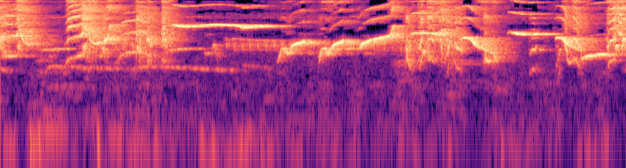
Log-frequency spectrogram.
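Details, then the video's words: Oriental magpie-robin during song training: rich, varied song of whistled slurs and harsh buzzy notes, rising and falling phrases delivered almost continuously, with faint low background rumble. "cara melatih burung kacer"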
